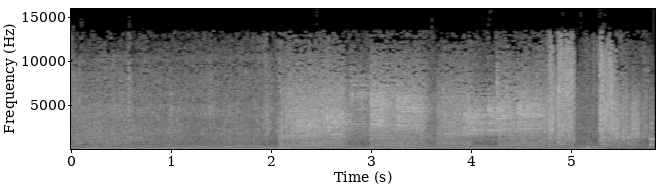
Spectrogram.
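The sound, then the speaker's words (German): Bullets strike a truck right beside James Bond during a chase scene in the 1989 film Licence to Kill: sharp metallic impacts burst out of a dense, constant roar of engine and action noise, loud throughout with no speech. “Bei einer Verfolgungsjagd schlagen Kugeln in einen Laster ein, direkt neben 007.”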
